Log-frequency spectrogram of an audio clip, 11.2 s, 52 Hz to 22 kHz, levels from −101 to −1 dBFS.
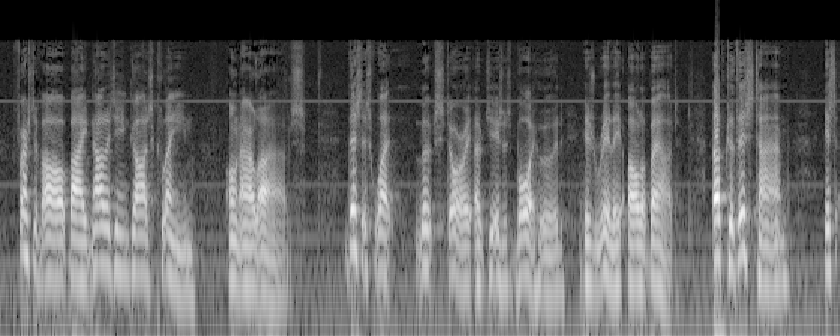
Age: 60-79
